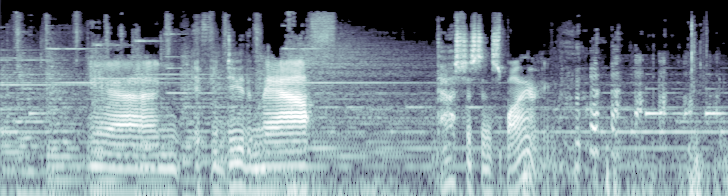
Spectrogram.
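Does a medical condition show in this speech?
No.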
